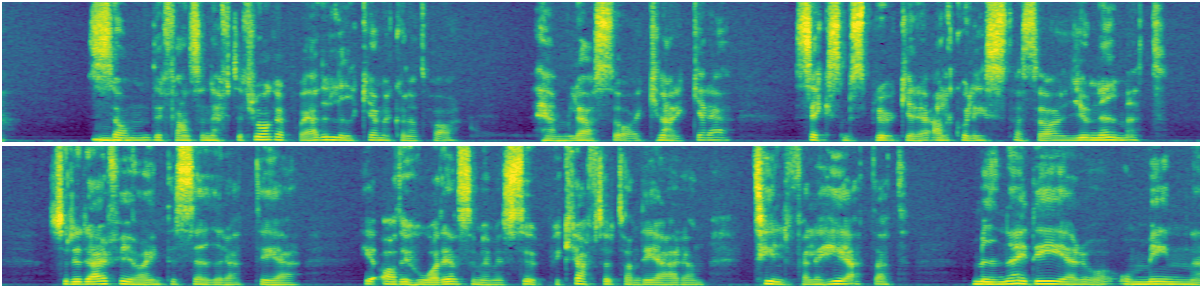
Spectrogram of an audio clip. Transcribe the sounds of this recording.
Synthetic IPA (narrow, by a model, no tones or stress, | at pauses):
sɔmd̪ɛfansɛnɛft̪əɾfɾoːɡapʰɔjahad̪ːəliːkajæːɳakʰɵnːat̪vɑ̰ː | hɛmːløːsɔkʰnaɾkaɾə | sɛksmɪsbɾʉ̟ːkaɾəʔa̰lkʊʊlɪst̪alt̪sɔjɵniːmət̪ | sɔd̪ɛd̪æɾfœɾjɑːɡɪnt̪əsɛjːəɾat̪̚d̪̥ɛ | æɾʔɑːd̪eɦoːd̪ensɔmæɾmɛsʉ̟ːpəɾkʰɾaft̪ʉ̟ːt̪ʰand̪ɛæɾɛn | t̪ʰɪlfɛlːɪɡɦeːt̪ʰat̪ | miːnaɪd̪eːəɾɔɔmɪn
